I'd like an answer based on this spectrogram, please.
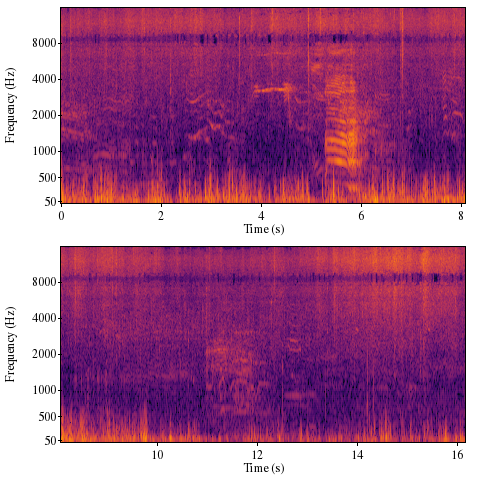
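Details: Cattle mooing, calves calling their mothers and mother cows answering; deep drawn-out lowing calls overlap almost continuously through the recording, with brief higher bleating cries from younger animals mid-way.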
